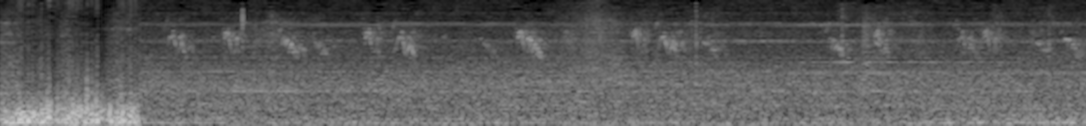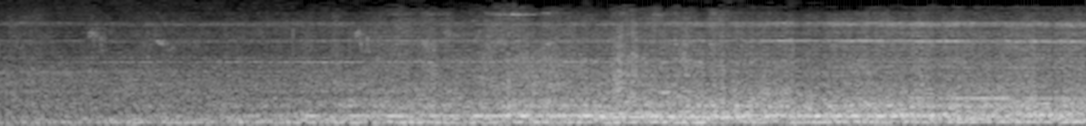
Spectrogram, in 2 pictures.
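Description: A train rolls in, its rumble growing louder as it draws near.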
